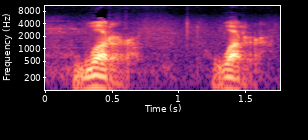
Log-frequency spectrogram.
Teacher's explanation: cambiar el sonido original T por el sonido r suave del español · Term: flap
